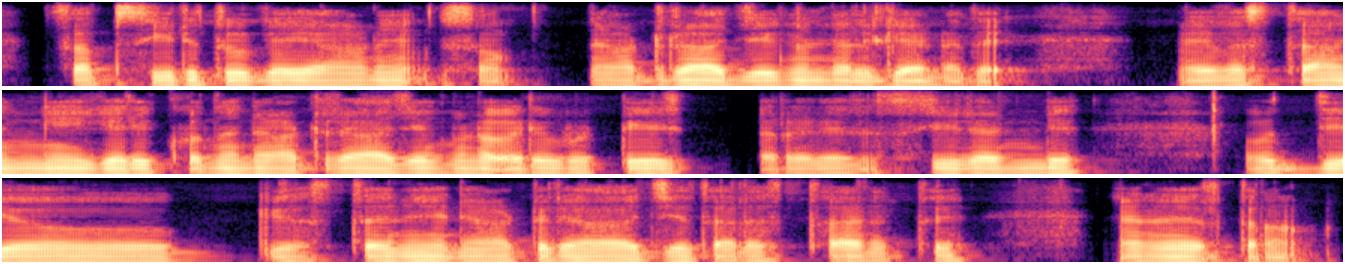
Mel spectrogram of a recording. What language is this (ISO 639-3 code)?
mal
